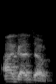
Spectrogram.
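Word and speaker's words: הגדות: Other narrative materials are Haggadot, which then becomes pronounced Agadot, because some people don't like pronouncing Hayes. It's true in Israel today also, right? You go to Yerushalayim, people don't pronounce their Hayes. So Haggadot becomes Agadot.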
